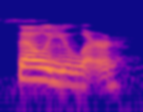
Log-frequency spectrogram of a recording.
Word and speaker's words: cellular: or a C Sound but cellular is an S so cell cell you and this actually has a invisible Y in it so cell you cellular so say Cellular One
